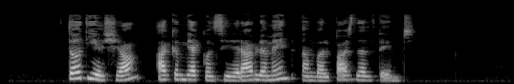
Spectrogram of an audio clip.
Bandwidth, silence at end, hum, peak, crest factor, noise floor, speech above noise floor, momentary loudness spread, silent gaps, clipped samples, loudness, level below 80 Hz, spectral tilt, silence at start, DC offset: 11.5 kHz; 1 s; none; -4 dBFS; 20 dB; -66 dBFS; 44 dB; 10 LU; none; under 0.1%; -23 LUFS; -76 dBFS; -3.5 dB/octave; 0.7 s; under 0.1%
